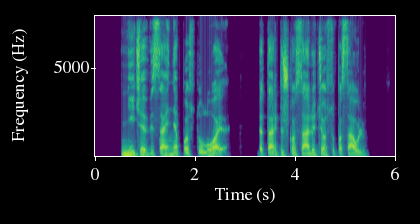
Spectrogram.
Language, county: Lithuanian, Utena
